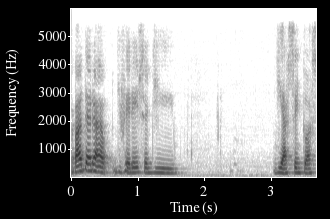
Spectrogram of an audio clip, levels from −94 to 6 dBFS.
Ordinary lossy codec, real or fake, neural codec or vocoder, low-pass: none; real; none; 5.4 kHz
